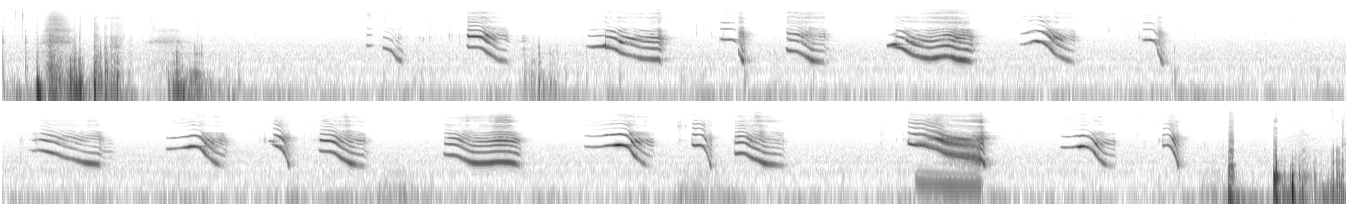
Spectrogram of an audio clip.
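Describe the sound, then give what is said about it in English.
A person imitates general elk cow and calf herd talk: a long series of high, whiny mews and chirps sliding downward in pitch, some squealing, repeated in irregular bursts with short pauses and no talking. “So a lot of that that I just did there is kind of just your general cow calf, uh, cow calf herd talk”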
